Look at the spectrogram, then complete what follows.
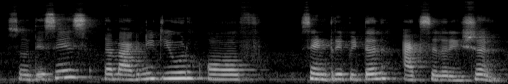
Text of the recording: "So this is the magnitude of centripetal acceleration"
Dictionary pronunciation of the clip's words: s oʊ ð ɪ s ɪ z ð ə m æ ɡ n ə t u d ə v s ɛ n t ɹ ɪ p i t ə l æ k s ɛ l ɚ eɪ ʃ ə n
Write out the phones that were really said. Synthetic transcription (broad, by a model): s oʊ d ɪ s ɪ z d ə m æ ɡ n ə t u d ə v s ɛ n t ɹ ɪ p i t ə l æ k s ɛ l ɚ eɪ ʃ ə n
